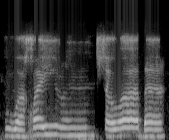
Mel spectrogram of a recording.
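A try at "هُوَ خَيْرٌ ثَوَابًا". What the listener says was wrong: Sa jangan tebalkan. Huwa khairun. Ni pun ra, lepas tu tanwin depan kan. Dhammah dia muncung. Tapi dekat sa jangan muncung.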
